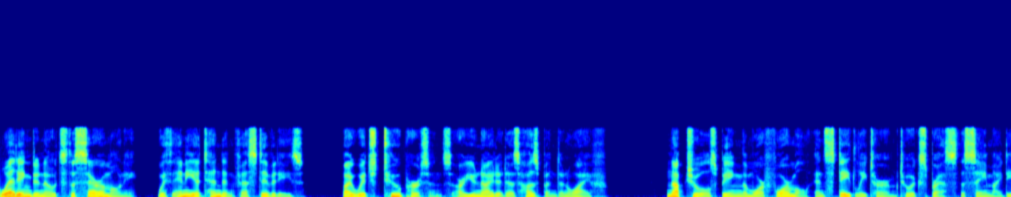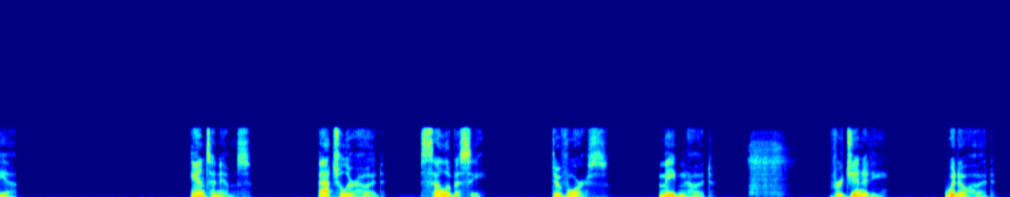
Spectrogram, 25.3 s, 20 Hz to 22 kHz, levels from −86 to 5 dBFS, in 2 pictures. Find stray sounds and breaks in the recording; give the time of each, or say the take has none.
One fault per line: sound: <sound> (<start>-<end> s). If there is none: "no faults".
sound: sniff (22.0-22.6 s)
